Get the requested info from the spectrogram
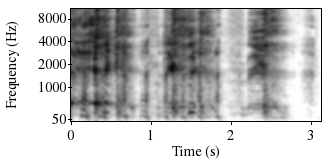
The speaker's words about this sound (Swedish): Inte hosta, inte hosta.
